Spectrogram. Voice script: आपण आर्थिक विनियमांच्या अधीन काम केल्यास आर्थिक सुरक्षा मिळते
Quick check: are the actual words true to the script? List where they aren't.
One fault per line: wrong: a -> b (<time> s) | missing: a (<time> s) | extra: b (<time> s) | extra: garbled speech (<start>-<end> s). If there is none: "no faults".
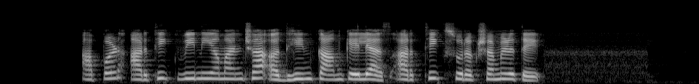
no faults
